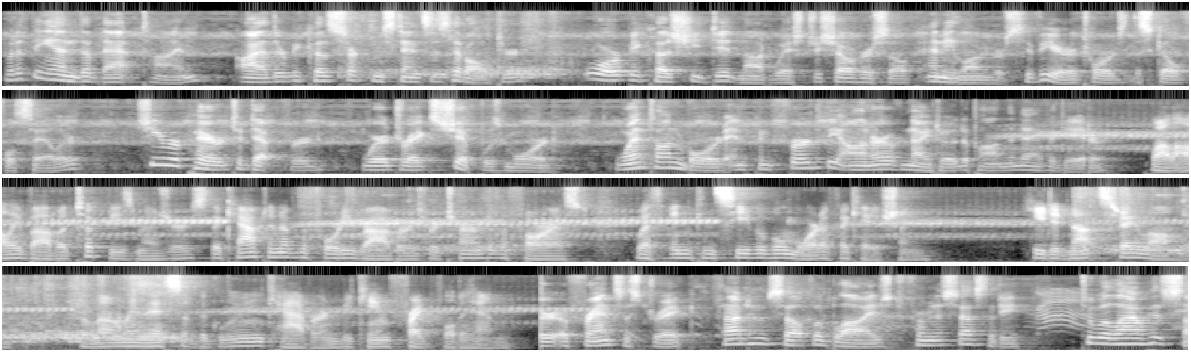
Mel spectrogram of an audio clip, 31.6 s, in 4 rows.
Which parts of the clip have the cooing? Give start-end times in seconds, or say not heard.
2.2-3.9, 17.8-19.4, 22.9-25.1.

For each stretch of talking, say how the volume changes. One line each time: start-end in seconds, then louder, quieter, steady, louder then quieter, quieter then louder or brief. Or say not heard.
0.0-31.5 steady.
